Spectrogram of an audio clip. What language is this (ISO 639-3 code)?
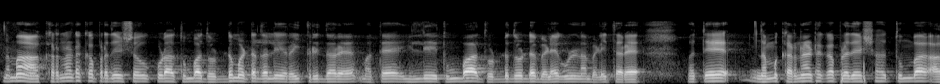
kan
